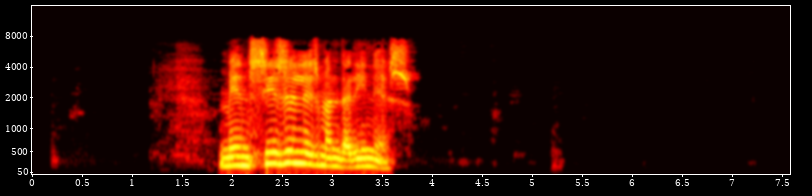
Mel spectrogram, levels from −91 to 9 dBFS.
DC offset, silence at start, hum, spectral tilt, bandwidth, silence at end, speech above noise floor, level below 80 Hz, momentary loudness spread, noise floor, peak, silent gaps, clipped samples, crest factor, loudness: under 0.1%; 1.85 s; none; -4.5 dB/octave; 8 kHz; 3.8 s; 75 dB; -58 dBFS; 8 LU; -87 dBFS; -2 dBFS; none; under 0.1%; 16 dB; -13 LUFS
